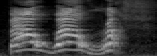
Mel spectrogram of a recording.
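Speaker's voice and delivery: slow, loud, high barking words; dog language. Acted. Fourth sister barks a warning at the dragon, slow and loud. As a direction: bark it out like a big dog. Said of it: "in dog language".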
